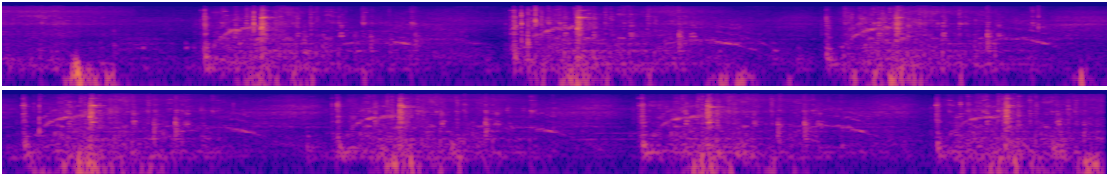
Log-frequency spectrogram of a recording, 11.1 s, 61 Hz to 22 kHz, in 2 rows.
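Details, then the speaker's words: Atco Balmoral 20S mower, Tecumseh engine that fires but won't run, petrol in head, on choke, full throttle: seven slow pull-start cranks, ratcheting whirr, no firing at all; won't start. "just enough just a wet whistle that's all i want just to prove the case it doesn't start it'll probably start now"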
